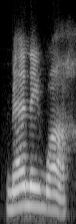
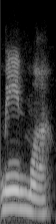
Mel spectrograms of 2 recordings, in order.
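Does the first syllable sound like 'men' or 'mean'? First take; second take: men; mean. First: The first syllable has a short 'eh' vowel. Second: The first syllable has a long 'ee' vowel. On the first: The speaker calls it right. "you are pronouncing it correctly. Many-wa" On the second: The speaker calls it wrong. "not mean-wa"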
